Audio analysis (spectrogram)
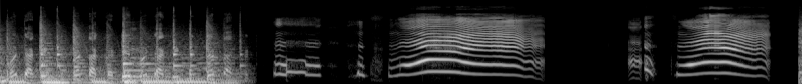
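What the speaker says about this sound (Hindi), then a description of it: "अरे ये रोने की आवाज़ कहाँ से आ रही है?" Loud, wailing cartoon crying from a Nagin story, several drawn-out sobbing wails with pitch rising and falling, separated by short pauses after a burst of music at the start.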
